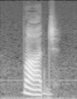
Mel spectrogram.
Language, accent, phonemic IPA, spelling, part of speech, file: English, US, /lɑd͡ʒ/, lodge, noun / verb, En-us-lodge.ogg
- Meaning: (noun) A building for recreational use such as a hunting lodge or a summer cabin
